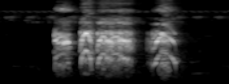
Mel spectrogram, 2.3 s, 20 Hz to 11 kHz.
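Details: Decoy rooster of Sumatran red junglefowl crowing to lure wild junglefowl in a small oil palm plantation, a traditional trapping method: one loud harsh crow of about 1.3 seconds, a short opening note, a sustained middle and a separate final note, with a quiet background.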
